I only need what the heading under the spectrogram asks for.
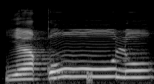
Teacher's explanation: یقول، یا زبر یا، قاف واو پیش قو، لام پیش لو، یقول، قو میں کھینچیں گے، واو مدہ ہو رہا ہے، یا اور لو کو جل پڑھیں گے۔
